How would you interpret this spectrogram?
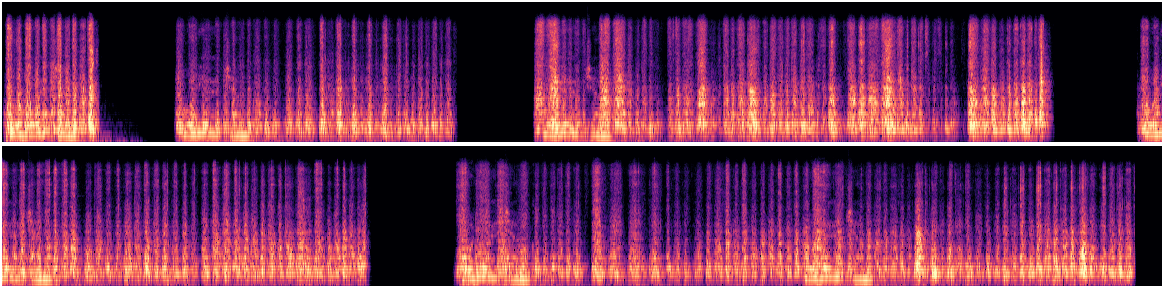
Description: pen

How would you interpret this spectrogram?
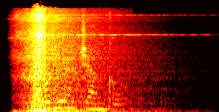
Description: woosh

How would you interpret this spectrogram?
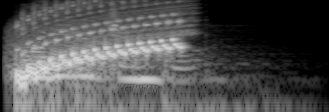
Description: replenish health to restore life game sound

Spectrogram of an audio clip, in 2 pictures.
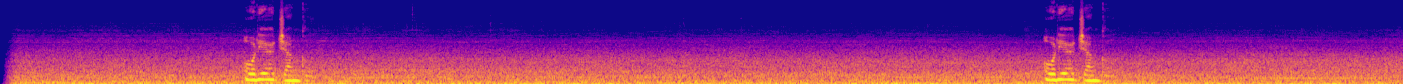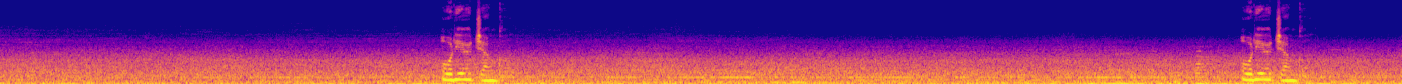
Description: san francisco constant light traffic; prosoundfx

